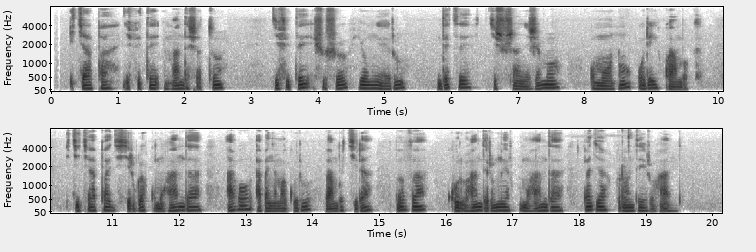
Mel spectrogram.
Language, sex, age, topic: Kinyarwanda, male, 18-24, government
